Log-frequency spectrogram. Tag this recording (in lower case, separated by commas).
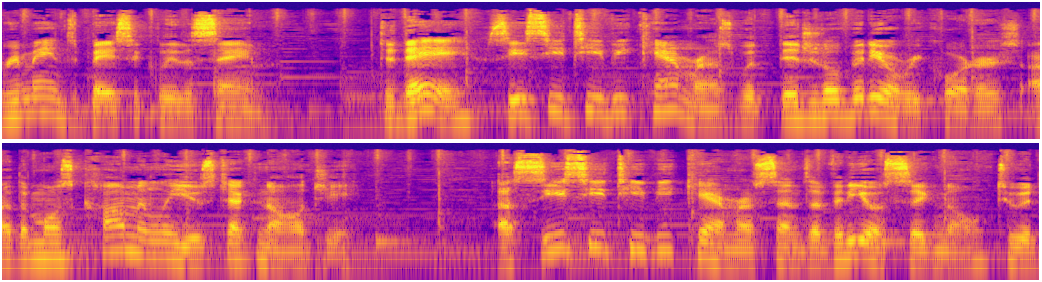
speech, music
